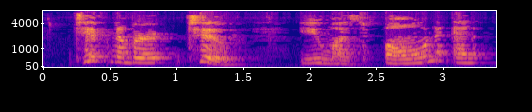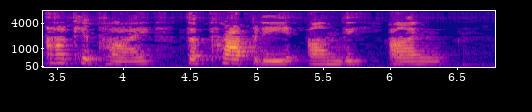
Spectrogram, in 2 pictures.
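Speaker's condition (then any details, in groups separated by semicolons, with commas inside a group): No condition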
